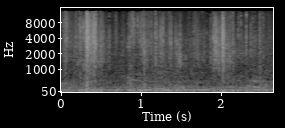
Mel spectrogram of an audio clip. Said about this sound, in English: I like to hear those pages rustling. So much is done on tablets and iPads and all that stuff nowadays. I like to hear pages rustling in Bibles.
